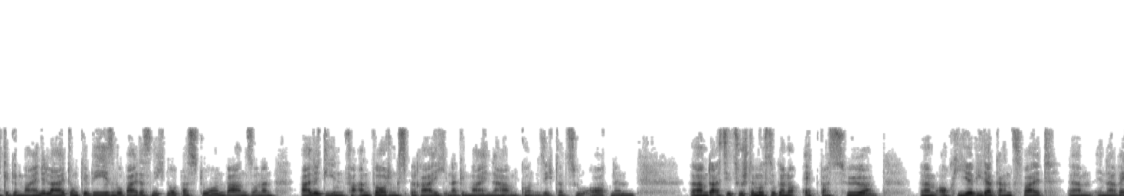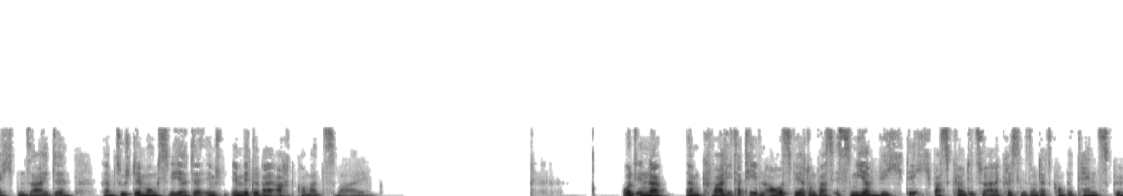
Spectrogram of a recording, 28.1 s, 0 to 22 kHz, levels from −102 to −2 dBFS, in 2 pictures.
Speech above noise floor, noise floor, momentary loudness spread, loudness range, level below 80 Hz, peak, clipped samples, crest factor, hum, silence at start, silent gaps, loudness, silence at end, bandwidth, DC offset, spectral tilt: 40 dB; -64 dBFS; 10 LU; 4 LU; -50 dBFS; -6 dBFS; under 0.1%; 18 dB; none; 0 s; 19.09-20.68 s, 21.38-21.45 s; -25 LUFS; 0 s; 8 kHz; under 0.1%; -8 dB/octave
